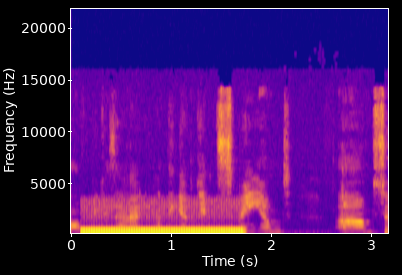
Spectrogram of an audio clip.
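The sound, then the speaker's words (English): A loud, obnoxious phone ringtone holds one steady pitch for under two seconds, then cuts off as a voice begins speaking. “what's with the really loud, obnoxious ringtone?”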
